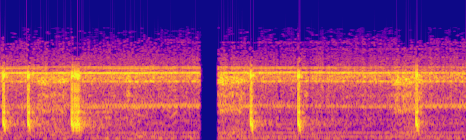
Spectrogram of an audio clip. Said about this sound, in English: while at the same time the machine emitted a curious clicking sound.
